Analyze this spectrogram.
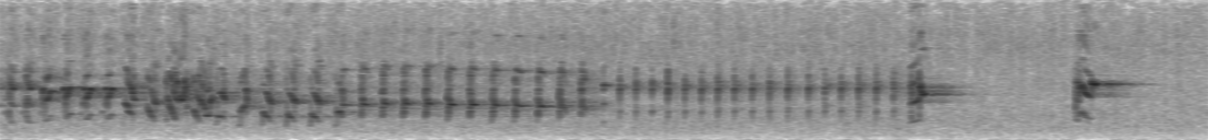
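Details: Lovebird ngekek, the long chattering trill used as a prompt for other lovebirds; a rapid shrill trill slowly falling in pitch and fading, then two isolated sharp chirps after a short silence.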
